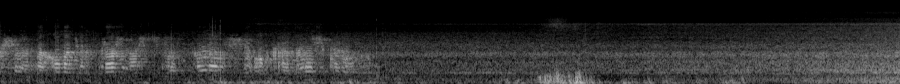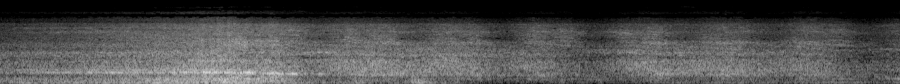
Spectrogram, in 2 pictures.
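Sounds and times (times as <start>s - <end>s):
locomotive passing: 3.8s - 18.0s.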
